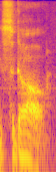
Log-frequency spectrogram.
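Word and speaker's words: Sagal: anarchy so donnie pearson the second syllable of her surname is more stressed though if i'm not mistaken katie seagal what is the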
